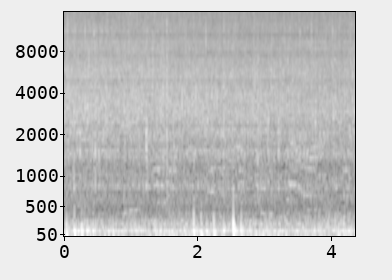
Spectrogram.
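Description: Prawn roast masala sizzling in a kadai, a steady frying hiss over a low hum, at the stage where the prawns' own water has cooked off and the thick masala is roasting nearly dry.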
